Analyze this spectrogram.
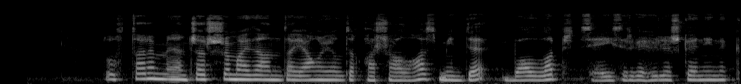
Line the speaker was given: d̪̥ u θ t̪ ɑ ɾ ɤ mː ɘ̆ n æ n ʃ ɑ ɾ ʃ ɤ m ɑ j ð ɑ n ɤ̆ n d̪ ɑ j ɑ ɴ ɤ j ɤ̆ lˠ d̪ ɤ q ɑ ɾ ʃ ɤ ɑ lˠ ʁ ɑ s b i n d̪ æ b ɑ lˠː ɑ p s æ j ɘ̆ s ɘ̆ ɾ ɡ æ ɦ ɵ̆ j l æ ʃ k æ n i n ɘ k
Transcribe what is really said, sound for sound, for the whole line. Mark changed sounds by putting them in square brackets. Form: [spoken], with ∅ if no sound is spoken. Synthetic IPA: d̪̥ u θ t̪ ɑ ɾ ɤ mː ɘ̆ n æ n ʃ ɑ ɾ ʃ ɤ m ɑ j ð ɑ n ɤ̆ n d̪ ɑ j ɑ ɴ ɤ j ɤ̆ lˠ d̪ ɤ q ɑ ɾ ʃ ɤ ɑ lˠ ʁ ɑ s [m] i n d̪ æ b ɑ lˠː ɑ p s æ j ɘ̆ s ɘ̆ ɾ ɡ æ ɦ ɵ̆ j l æ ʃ k æ n i n ɘ k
